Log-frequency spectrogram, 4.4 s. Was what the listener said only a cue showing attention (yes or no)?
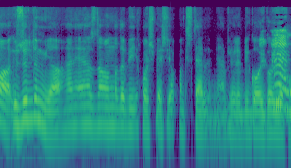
no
